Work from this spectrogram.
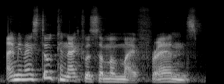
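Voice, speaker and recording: A man from the Deep South co-hosts a laid-back podcast conversation over a video call. His voice has a gravelly edge, and he talks in a thoughtful, reflective way with an occasional laugh. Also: sing-song, brisk. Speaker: podcast co-host. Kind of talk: casual chat.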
